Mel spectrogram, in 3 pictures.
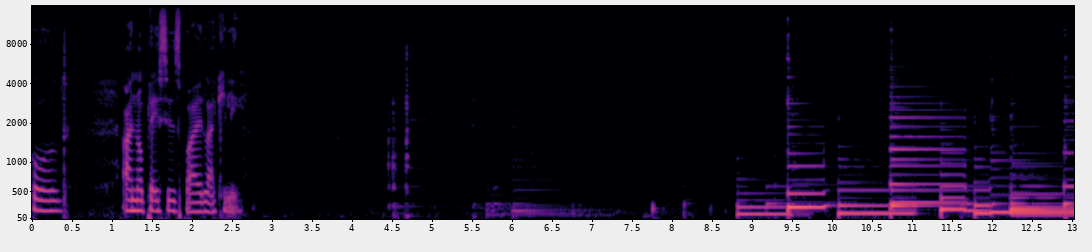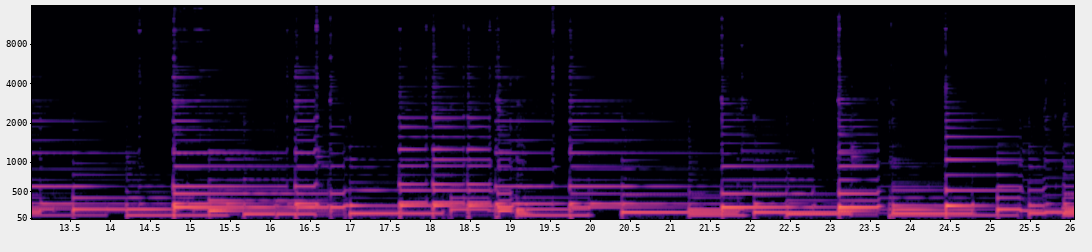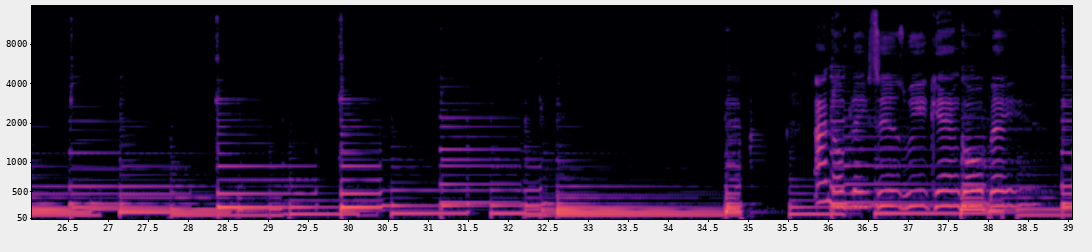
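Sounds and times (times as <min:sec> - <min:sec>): acoustic guitar chords: 0:08.8 - 0:39.0.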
